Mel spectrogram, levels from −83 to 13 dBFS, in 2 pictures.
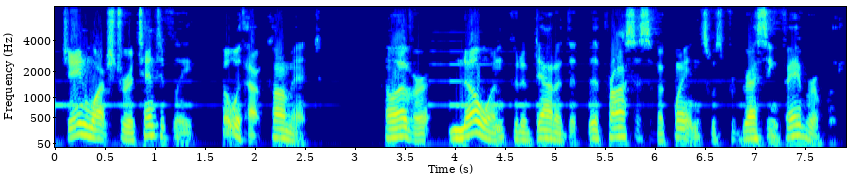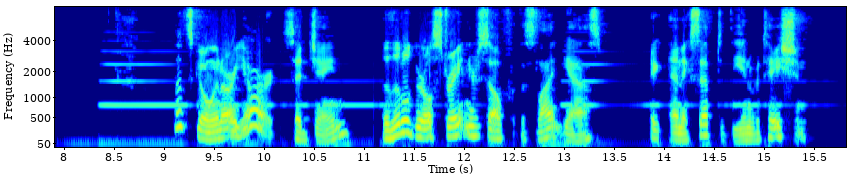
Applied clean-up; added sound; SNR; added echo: neural mask model RNNoise.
